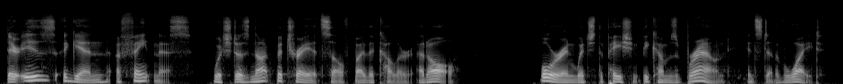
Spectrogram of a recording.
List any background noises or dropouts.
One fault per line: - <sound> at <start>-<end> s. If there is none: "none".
none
